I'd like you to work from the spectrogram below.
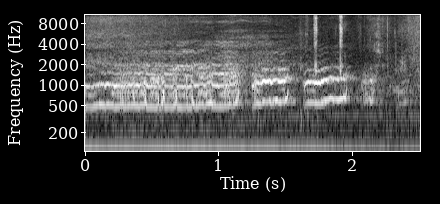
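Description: A hen in a greenhouse chicken coop gives a run of soft, drawn-out clucking calls while trying to lay. The calls come close and fairly quiet over a steady low hum.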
